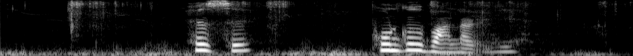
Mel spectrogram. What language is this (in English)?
Santali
